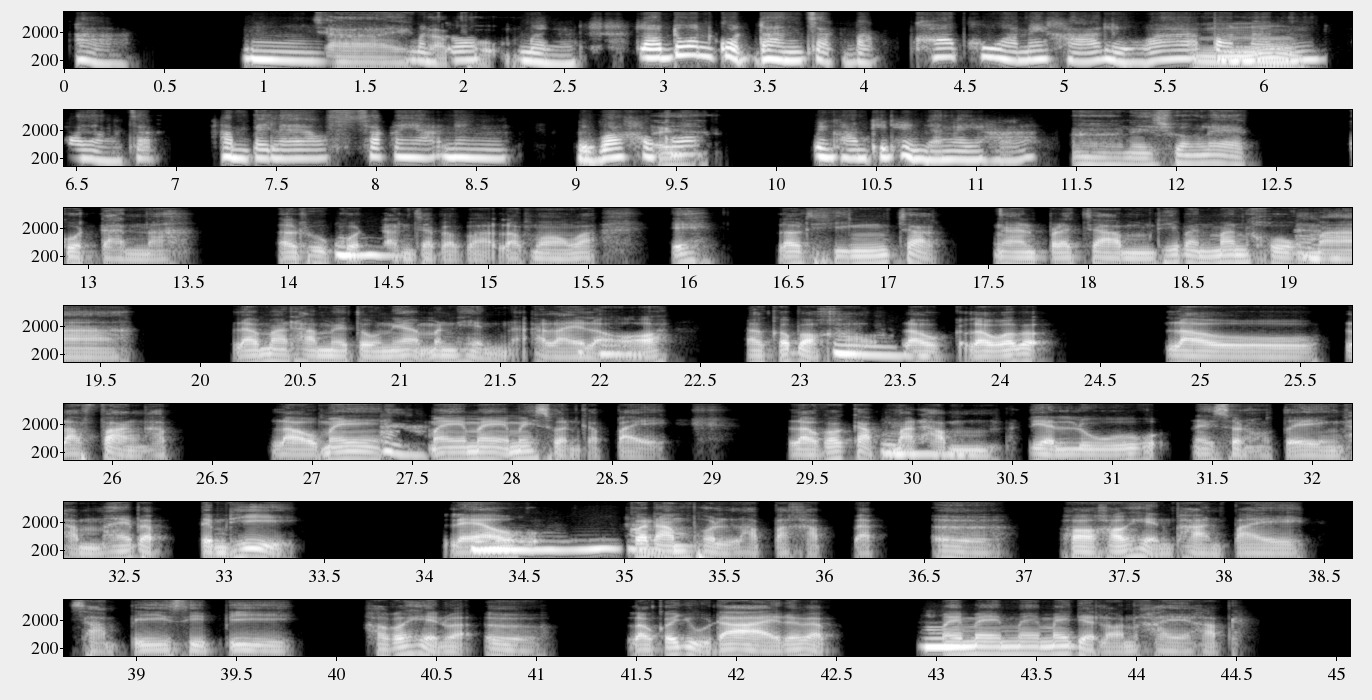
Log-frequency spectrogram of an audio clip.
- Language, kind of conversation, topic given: Thai, podcast, คุณเคยต้องตัดสินใจเรื่องที่ยากมากอย่างไร และได้เรียนรู้อะไรจากมันบ้าง?
- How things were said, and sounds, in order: other background noise; tapping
